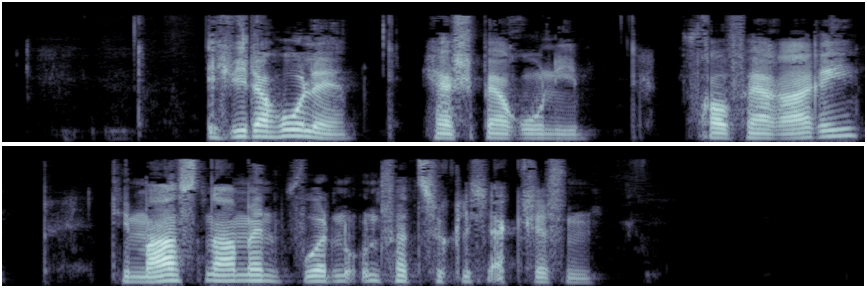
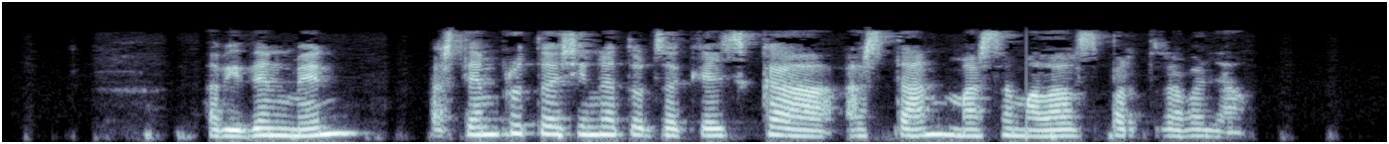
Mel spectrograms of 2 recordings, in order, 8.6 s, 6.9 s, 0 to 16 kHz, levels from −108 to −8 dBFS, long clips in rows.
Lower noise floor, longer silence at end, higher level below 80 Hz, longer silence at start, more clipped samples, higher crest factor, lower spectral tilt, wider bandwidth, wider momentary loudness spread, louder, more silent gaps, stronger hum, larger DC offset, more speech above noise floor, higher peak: first, under -90 dBFS vs -66 dBFS; first, 1.4 s vs 0.7 s; second, -76 dBFS vs -56 dBFS; first, 1.05 s vs 0.7 s; neither; first, 26 dB vs 16 dB; about the same, -4 dB/octave vs -5 dB/octave; first, 11.5 kHz vs 7.6 kHz; first, 16 LU vs 11 LU; second, -29 LUFS vs -18 LUFS; first, 2.03-2.10 s, 3.28-3.38 s, 4.38-4.51 s, 4.79-4.85 s vs none; neither; neither; first, over 61 dB vs 49 dB; second, -6 dBFS vs -2 dBFS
